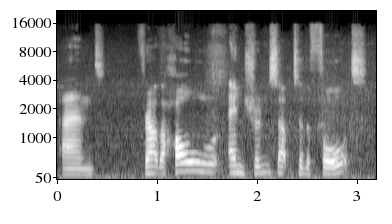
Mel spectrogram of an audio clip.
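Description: Male co-host, a touch high, rambling upbeat travel storyteller. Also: moderate pace, a little mellow, slight background noise. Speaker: podcast co-host.

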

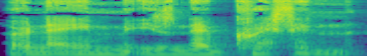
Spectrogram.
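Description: A sly, thin old stranger in a storybook reading, drawing out every word in a slow, coaxing way, as a deep-voiced male narrator puts him on. His tone sits very low and dark. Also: expressive, gravelly, breathy edge, exaggerated voice. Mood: persuasive.

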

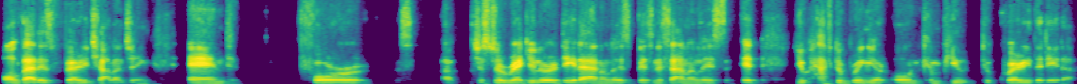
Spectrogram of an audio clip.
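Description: Deep-voiced man explaining at length. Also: steady tone, fairly bright tone. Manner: explanatory, halting with many restarts. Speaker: guest, engineering executive. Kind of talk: podcast interview.

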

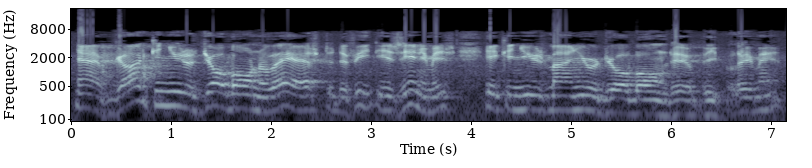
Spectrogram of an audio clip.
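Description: Male preacher, rural American accent, plain country diction. Very bright, hard-edged, slightly high voice, folksy sermon delivery. Noisy recording. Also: normal speed, hardly any pauses, highs cut off. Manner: folksy, punctuates points with questions to listeners. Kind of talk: sermon with anecdotes and scripture reading.

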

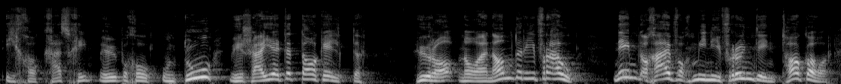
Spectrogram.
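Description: An aging wife presses a blunt, practical idea, as a male storyteller puts her on. Her voice is high and insistent, a voice from a children's storybook. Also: big pitch swings, normal speed. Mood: persuasive.

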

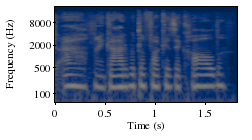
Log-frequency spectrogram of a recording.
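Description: A woman's voice: sits low, completely flat delivery, fast, dark tone, breathy edge. A young woman co-hosting a casual podcast, chiming in agreeably and swearing freely. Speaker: podcast co-host. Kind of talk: casual chat.

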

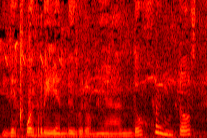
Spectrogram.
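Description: A woman's voice: sits low, unhurried, noisy background. A woman, expressively reading a children's story aloud. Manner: expressive, lilting.

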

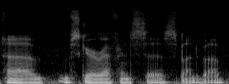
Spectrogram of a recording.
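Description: A man's voice: deep voice, monotone, normal speed, gravelly, warm tone, slightly rough. A man co-hosting a podcast, joking in a laid-back, casual chat with his partner. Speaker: podcast co-host.

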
